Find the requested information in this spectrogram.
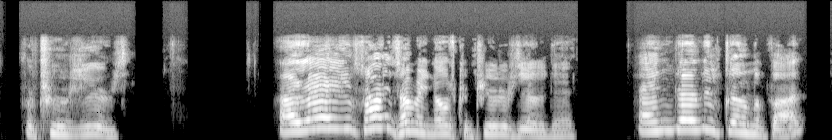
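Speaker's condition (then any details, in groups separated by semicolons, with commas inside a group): Parkinson's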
